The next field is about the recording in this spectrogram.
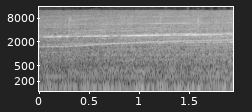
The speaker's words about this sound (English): The Viper engines scream into life and kick up a murky cloud of dirt.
